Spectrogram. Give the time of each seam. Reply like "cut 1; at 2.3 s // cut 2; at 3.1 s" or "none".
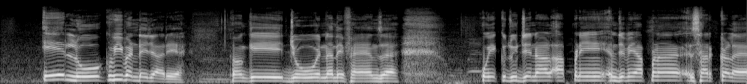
none

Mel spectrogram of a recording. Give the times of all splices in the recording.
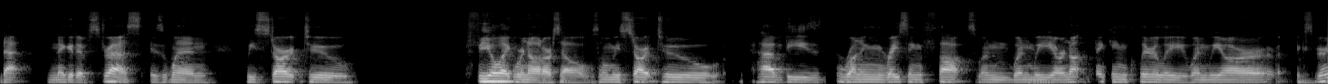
cut 1; at 7.2 s // cut 2; at 8.2 s

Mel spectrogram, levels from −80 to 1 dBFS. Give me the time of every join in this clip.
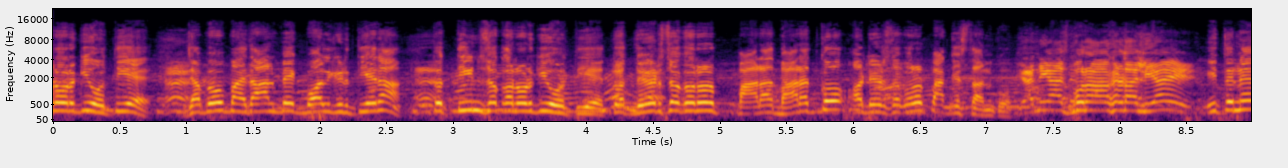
none

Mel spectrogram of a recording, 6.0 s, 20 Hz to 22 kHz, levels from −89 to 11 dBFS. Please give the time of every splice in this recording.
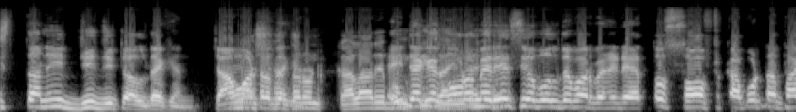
none

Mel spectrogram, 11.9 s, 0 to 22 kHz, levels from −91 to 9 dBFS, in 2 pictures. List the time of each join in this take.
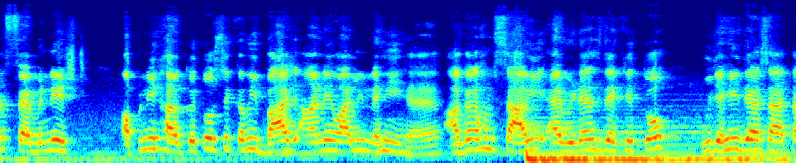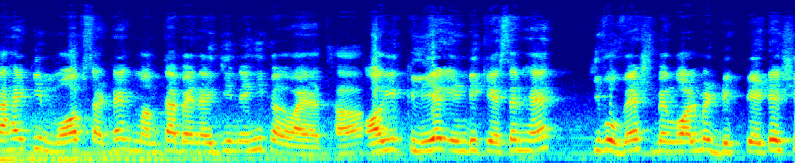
none

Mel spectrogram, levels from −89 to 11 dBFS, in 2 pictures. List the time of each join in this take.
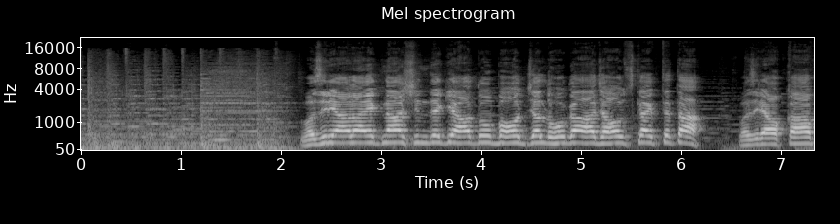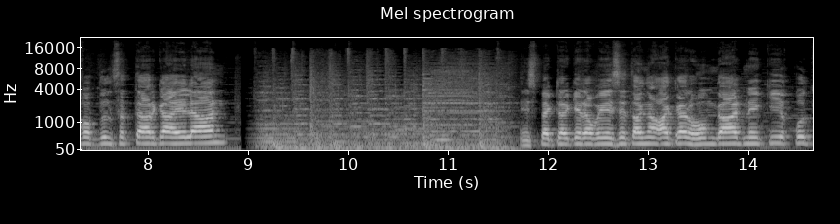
cut 1; at 2.0 s

